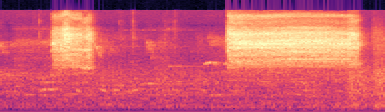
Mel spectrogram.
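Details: Female minivet hissing and screeching in cold winter weather to rouse a male: a short breathy burst, a pause, then a longer, harsh, level hiss of over a second.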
